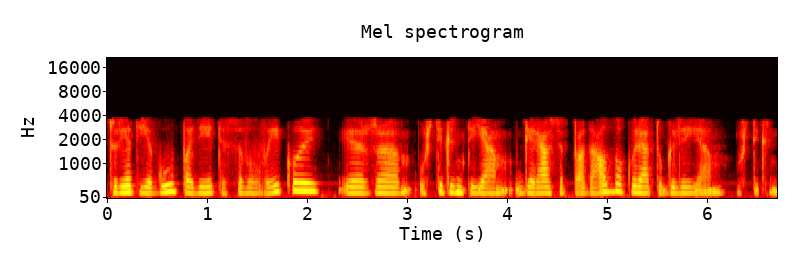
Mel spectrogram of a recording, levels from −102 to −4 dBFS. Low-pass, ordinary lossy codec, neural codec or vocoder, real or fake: 3.6 kHz; MP3, 24 kbps; none; real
